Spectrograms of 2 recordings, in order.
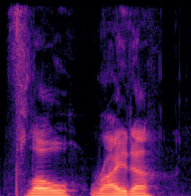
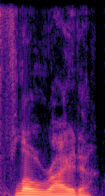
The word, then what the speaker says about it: Flo Rida: Blige, Kelly Clarkson, Usher, Soulja Boy, Trey Songz, Jesse McCarthy, Katy Perry, Nelly, Monica, Ludacris, Sean Kingston, Flo Rida, Dr. Dre. I know I'm saying that incorrectly. It's Flo Rida. I do it for dramatic accentuations.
